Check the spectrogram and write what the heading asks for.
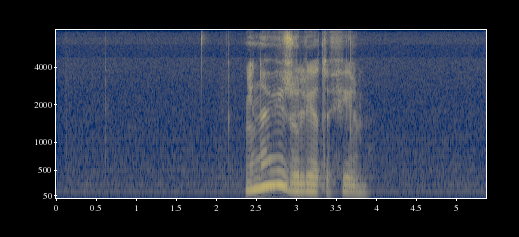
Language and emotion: Russian, sad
